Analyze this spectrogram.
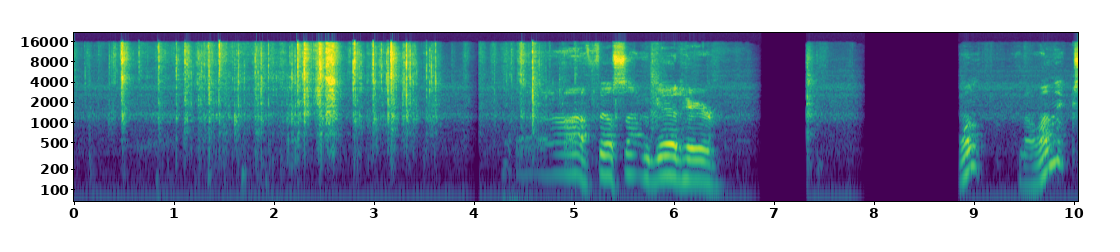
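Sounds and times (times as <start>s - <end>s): wax paper wrapper crinkling and tearing: 0.0s - 5.2s.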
